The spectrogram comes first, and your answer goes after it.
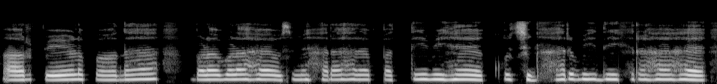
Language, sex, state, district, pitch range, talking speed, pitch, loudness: Hindi, female, Jharkhand, Palamu, 215-230 Hz, 150 wpm, 225 Hz, -15 LUFS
